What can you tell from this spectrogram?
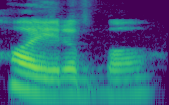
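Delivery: soft hopeless oh God; despairing sigh. Acted. Alone after being blamed.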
